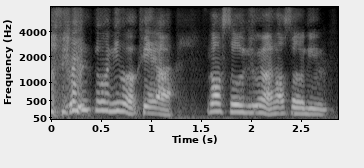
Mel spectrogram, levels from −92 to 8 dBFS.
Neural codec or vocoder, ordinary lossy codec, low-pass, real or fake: codec, 16 kHz, 1 kbps, FreqCodec, smaller model; none; none; fake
